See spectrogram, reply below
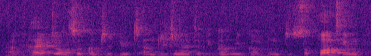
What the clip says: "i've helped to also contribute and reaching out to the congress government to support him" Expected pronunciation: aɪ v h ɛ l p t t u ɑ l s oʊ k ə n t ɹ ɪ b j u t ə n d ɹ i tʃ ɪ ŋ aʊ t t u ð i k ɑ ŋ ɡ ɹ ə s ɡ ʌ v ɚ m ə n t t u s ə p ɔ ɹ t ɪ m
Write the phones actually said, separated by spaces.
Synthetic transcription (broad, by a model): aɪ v h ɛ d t t u ɑ l s oʊ k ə n t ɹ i b j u t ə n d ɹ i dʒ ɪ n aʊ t t u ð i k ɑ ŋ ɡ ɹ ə ɡ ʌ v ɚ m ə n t t u s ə p ɔ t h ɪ m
